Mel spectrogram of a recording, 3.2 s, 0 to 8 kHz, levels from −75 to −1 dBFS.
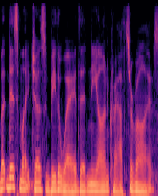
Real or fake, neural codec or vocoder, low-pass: fake; codec, 16 kHz, 2 kbps, X-Codec, WavLM features, trained on Multilingual LibriSpeech; 7.2 kHz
